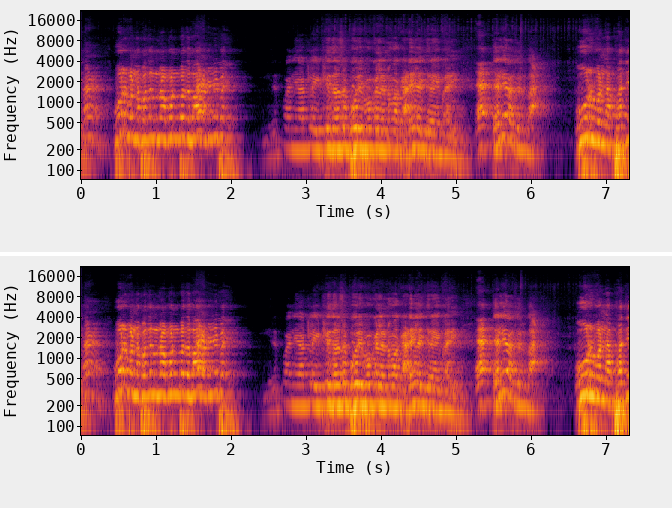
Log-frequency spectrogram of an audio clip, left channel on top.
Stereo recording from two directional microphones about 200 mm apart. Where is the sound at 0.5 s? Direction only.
35° right (ahead or behind).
